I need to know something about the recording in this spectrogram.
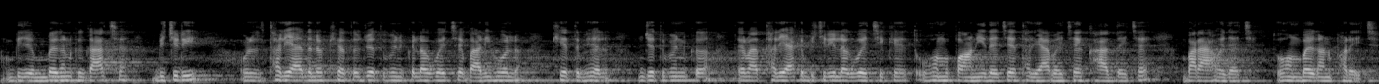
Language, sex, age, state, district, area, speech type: Maithili, female, 30-45, Bihar, Begusarai, rural, spontaneous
